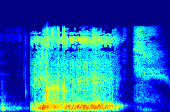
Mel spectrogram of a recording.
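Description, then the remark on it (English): A person makes an exaggerated imitation of a loud snore, a long rattling inhale followed by a shorter breathy exhale, imitating the biblical Jonah snoring down the bottom of the boat. “He's down the bottom of the boat snoring”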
